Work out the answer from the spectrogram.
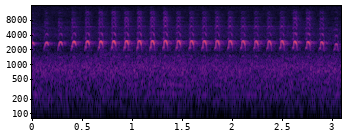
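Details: In early spring at Carburn Park, Calgary, as flickers turn territorial, a Northern flicker gives a steady run of bright, clipped notes, about four per second, evenly pitched, over a light background hiss.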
